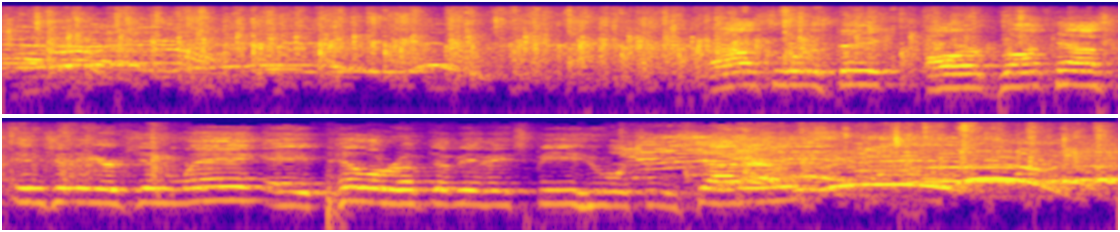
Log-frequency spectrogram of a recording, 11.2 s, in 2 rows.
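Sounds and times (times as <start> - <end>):
audience applause at a live show in the Brown County Inn bar: 0.0 - 6.2, 9.0 - 11.1
speech: 3.6 - 10.0
person shouting: 8.7 - 9.9.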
